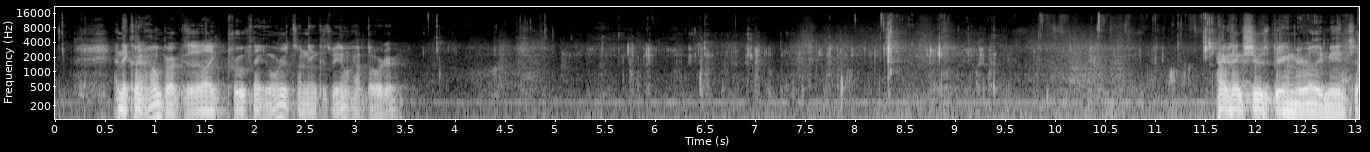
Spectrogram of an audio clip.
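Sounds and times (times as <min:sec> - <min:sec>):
person chewing food: 0:03.7 - 0:11.7.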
